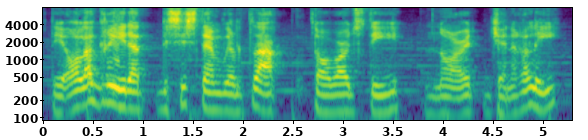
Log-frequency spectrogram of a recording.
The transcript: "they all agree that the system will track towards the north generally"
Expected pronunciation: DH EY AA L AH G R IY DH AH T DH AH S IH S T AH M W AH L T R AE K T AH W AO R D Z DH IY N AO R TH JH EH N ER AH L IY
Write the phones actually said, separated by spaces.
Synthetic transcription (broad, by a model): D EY AA L AH G R IY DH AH T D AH S IH S T AH M W AH L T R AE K T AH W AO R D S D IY N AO R T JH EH N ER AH L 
